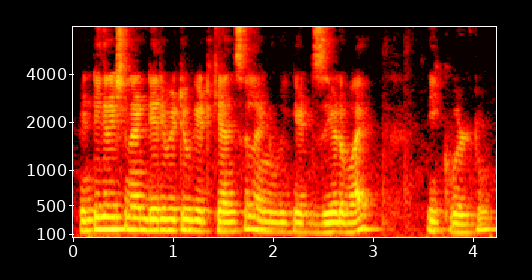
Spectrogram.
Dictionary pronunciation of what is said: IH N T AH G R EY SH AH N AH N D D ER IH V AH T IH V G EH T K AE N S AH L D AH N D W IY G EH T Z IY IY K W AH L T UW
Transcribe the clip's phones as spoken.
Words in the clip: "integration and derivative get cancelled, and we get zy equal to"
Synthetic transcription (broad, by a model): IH N T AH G R EY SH AH N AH N D D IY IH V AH T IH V G EH T K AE N S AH L AH N D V IY G EH T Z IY IY K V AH L T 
